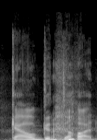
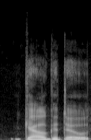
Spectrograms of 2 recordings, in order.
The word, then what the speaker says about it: Gal Gadot: And she was talking about how Gal Gadot said her name like for everybody at the table, and I'm pretty sure you subtly pronounced the T.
